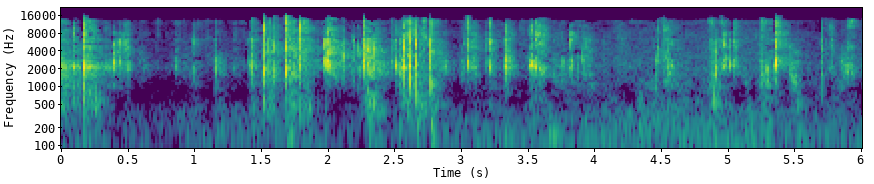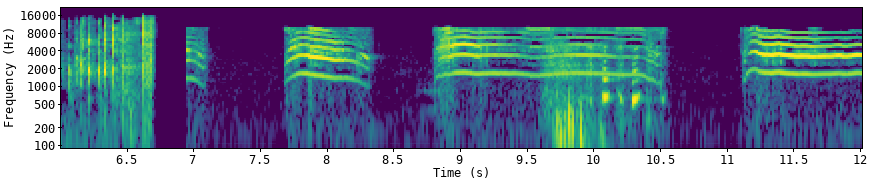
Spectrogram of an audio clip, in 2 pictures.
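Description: A cat chewing and crunching food, a quick run of crisp crunches for about the first six seconds. Then a cat meowing: two short falling meows, followed by two long drawn-out meows.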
